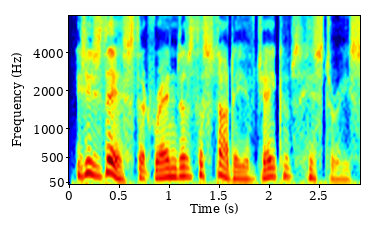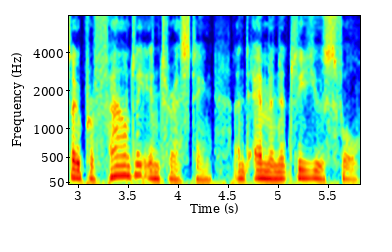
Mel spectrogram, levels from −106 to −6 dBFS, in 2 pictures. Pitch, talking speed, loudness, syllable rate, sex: 130 Hz, 165 wpm, -22 LUFS, 5.7 syllables/s, male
